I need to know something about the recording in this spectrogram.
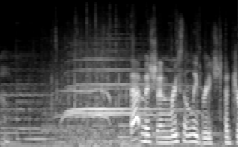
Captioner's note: cheering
